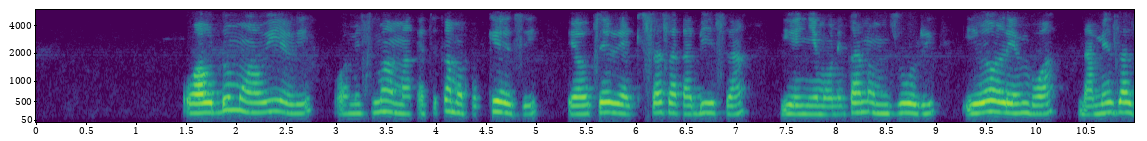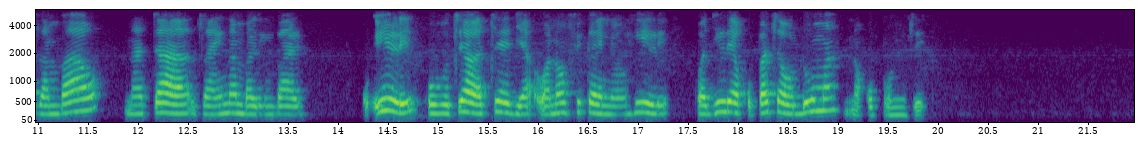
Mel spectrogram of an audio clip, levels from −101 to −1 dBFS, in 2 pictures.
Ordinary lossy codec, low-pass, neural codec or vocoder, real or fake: Opus, 24 kbps; 5.4 kHz; none; real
